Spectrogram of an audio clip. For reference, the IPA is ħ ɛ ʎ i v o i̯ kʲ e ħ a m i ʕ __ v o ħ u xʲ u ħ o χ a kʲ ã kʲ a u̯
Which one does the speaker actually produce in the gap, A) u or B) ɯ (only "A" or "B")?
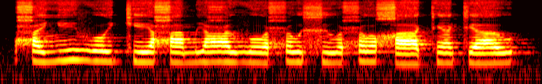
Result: B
